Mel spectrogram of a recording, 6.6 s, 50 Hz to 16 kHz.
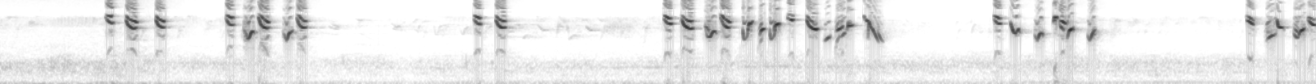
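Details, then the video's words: Wild European goldfinch song recorded in 2019, used to stimulate caged goldfinches to sing: bright, high twittering bursts of rapid tinkling and buzzy notes, in clusters separated by short pauses over several seconds, no other sounds. "بتبتة الحسون , (بتبتة برية 2019)"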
